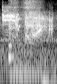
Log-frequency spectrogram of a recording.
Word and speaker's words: AEON: It's pronounced Eon.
